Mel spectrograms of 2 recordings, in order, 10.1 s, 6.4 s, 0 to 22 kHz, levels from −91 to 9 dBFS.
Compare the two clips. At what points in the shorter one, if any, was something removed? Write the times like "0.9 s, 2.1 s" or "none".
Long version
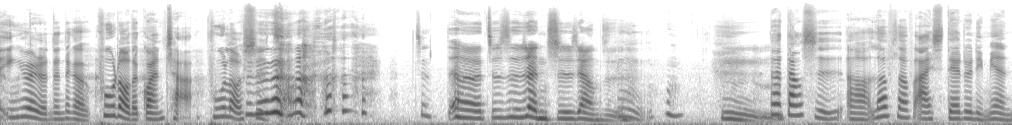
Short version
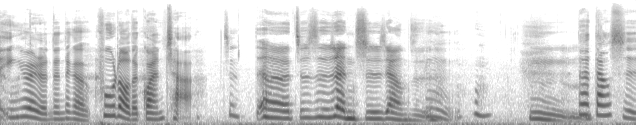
2.1 s

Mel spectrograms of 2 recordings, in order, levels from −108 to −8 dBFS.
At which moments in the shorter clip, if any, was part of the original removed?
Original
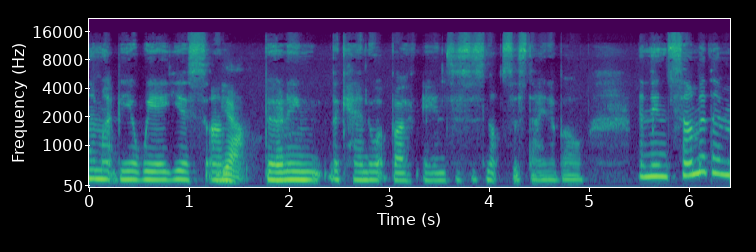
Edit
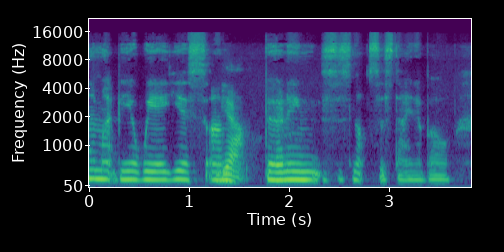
2.3 s

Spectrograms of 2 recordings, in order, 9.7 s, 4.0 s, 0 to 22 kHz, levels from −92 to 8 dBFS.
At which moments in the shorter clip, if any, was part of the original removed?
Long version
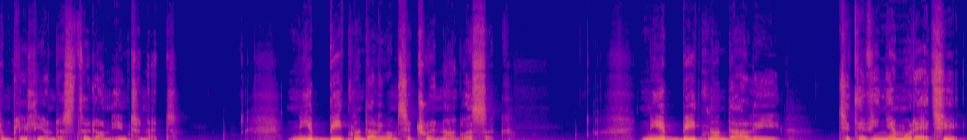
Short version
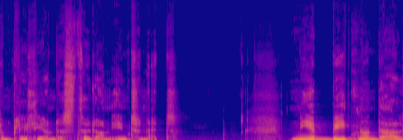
2.8 s

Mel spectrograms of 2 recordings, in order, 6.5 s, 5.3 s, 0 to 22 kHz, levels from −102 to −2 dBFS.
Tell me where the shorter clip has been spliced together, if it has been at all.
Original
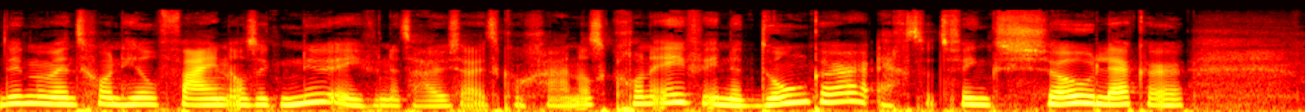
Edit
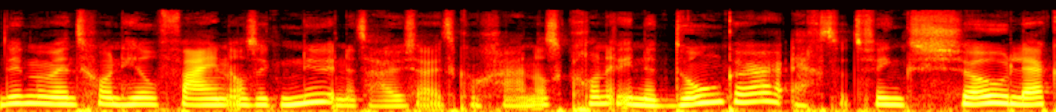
1.7 s, 3.1 s

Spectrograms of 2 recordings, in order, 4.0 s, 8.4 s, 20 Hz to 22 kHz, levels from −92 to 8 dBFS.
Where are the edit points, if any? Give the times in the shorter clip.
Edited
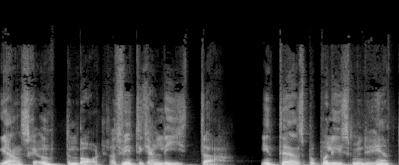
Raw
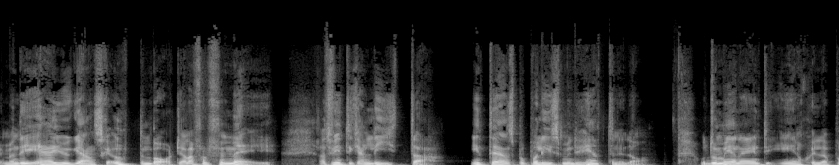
1.0 s

